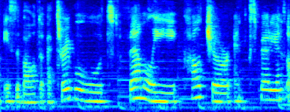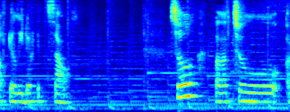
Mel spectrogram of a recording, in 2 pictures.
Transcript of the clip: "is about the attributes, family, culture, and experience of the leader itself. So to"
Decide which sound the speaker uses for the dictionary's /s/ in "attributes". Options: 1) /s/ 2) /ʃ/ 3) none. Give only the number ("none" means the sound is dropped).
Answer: 3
